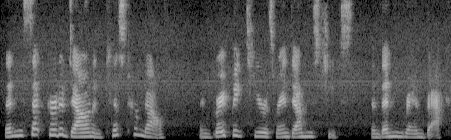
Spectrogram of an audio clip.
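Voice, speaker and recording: A woman's voice: on the high side, moderate pace, husky, low-quality recording. A woman hosting a storytelling show, reading a fairy tale expressively with wry, casual asides.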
